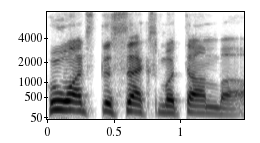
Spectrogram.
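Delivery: big, loud, booming call-out voice. Retelling a story of a man walking into a bar at Georgetown, in a loud, deep voice. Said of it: "in his in his loud, um, deep voice is like".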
